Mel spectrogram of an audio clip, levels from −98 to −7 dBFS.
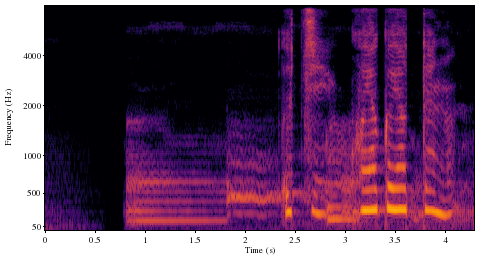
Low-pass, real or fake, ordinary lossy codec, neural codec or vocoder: none; fake; none; codec, 16 kHz, 8 kbps, FunCodec, trained on LibriTTS, 25 frames a second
